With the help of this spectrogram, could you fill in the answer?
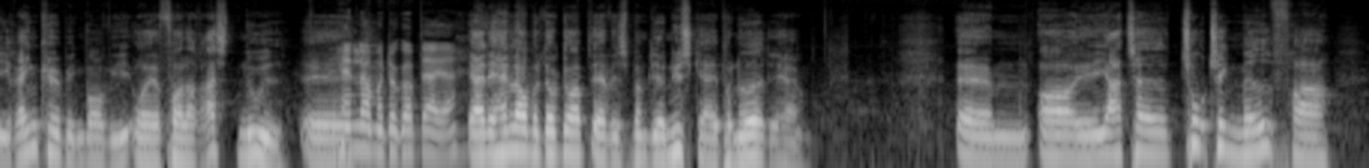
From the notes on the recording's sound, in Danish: Live fra Kulturmødet Mors 2023. Podcasten er krydret med livestemningen fra teltet og spørgsmål fra tilhørere.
